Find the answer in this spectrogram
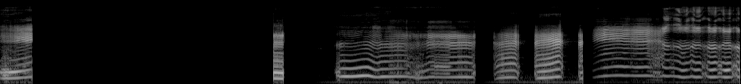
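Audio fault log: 0.32 to 2.74 s, audio dropout to silence: the sound cuts off abruptly just after the start and the signal falls to silence for about 2.4 s, with no room tone or noise floor underneath, then resumes mid-flow as abruptly as it stopped. A silent gap like this, rather than a fade or a quiet passage, points to the input having been lost while recording continued, likely through a disconnected device, a dropped link or a mute, and whatever sounded during those 2.4 s is gone.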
